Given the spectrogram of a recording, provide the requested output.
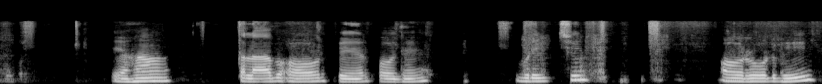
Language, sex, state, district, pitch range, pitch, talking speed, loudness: Hindi, male, Bihar, East Champaran, 140-185 Hz, 150 Hz, 65 wpm, -14 LUFS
